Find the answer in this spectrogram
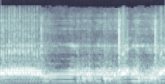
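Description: Didgeridoo playing a continuous low drone with a rich stack of overtones. Two sharp clicks sound over it, one at the start and one about a second and a half later.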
